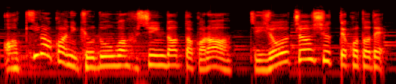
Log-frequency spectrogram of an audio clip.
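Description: A woman's voice: mid-range voice, very animated, moderate pace, faint music behind, lightly acted. A woman playing a polite, eager young man who works in a bookshop, deferential and explanatory, in a radio drama. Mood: polite, reporting. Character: polite young man, bookshop part-timer, eager self-styled fiancé.

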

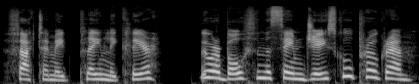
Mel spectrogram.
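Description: An older British ex-spy, video game character, high-pitched, sardonic, guarded but fond, close dry sound. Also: female voice, a little slow, no room sound. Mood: wistful, grave.

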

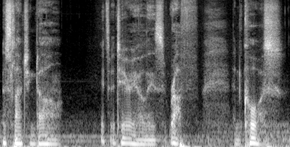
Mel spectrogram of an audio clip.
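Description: A man reading a horror game aloud in ASMR style, hushed, breathy and deliberate, close to the microphone. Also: very deep voice, fairly even intonation, noisy background. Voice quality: breathy, whispery. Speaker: livestreamer playing a horror game.

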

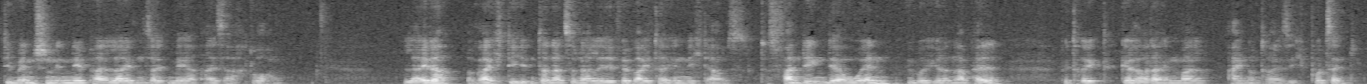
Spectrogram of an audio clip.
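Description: Low-voiced man in an echoey room. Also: flat delivery, moderate pace, a little mellow. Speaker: charity spokesman. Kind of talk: prepared news update to camera. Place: small indoor room. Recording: echoey room, distant microphone.

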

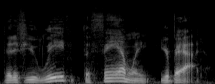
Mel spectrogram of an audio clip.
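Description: A man's voice: on the low side, sing-song, brisk, vocal fry, warm tone. An older man speaking as a guest psychologist, explaining things to a caller in a reassuring, validating way on a studio microphone. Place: indoor studio. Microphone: close studio microphone on an arm.

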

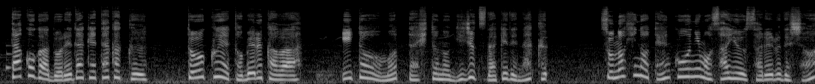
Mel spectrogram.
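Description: Young female game official: high register, poised, earnest, explanatory delivery. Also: animated, a little fast, soft background music. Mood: composed, explanatory. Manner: composed, articulate, explanatory. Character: poised, thoughtful young woman official devoted to tradition. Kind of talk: anime video game voice acting.

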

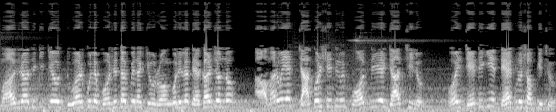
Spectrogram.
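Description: A man acts out a scheming cartoon landlord with a high-pitched voice. He is lecherous, haughty and menacing, and sounds self-righteous as he lords it over villagers, with faint music underneath. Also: normal speed, natural voice, low-quality recording. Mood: sly, persuasive. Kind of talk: cartoon voice acting.

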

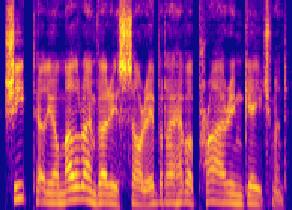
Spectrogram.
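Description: A man's voice: fairly high pitch, animated, fast, no echo, studio quality, voice pushed up. A man voicing an irritable, dryly sardonic adult man in a story, curt and firm. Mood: angry, curt.

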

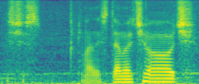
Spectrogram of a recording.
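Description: A young man with a croaky voice casually commenting on his gameplay, excitable and swearing. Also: on the low side, normal speed, a little hiss or hum. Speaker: let's play gamer.

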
